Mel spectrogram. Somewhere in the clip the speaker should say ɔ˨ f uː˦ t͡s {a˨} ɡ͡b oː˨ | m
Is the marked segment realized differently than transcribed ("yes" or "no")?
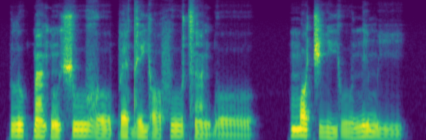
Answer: yes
